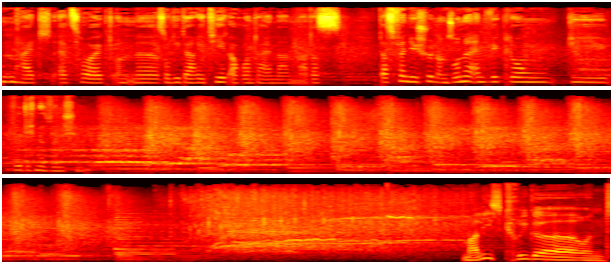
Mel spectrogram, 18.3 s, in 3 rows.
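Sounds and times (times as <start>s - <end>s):
large audience applause in concert hall: 0.0s - 4.1s, 6.0s - 18.2s
speech: 0.0s - 7.8s, 16.8s - 18.2s
rhythmic musical passage: 0.0s - 14.3s.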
